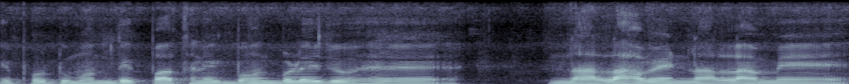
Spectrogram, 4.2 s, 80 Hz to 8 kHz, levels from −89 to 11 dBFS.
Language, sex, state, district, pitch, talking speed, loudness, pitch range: Chhattisgarhi, male, Chhattisgarh, Rajnandgaon, 130 Hz, 240 wpm, -18 LUFS, 125-130 Hz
